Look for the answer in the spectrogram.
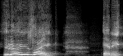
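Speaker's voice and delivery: laughing high, words breaking up; can't get the words out for laughing. Real, not acted. Retelling the pastor friend's joke, laughing hard. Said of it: "I start laughing".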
